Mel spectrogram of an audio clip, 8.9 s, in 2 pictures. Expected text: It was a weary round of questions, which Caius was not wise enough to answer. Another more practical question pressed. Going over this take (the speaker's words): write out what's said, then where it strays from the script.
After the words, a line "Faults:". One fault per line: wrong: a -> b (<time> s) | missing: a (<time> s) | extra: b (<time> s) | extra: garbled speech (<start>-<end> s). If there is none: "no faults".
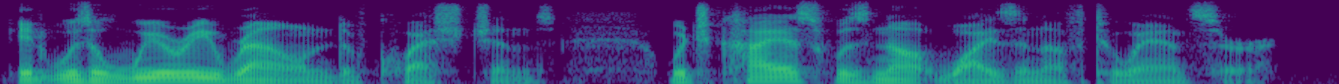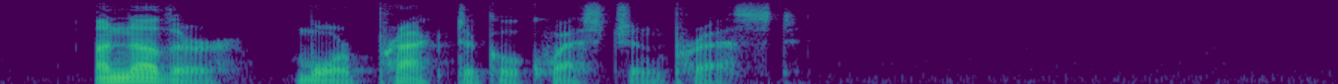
It was a weary round of questions, which Caius was not wise enough to answer. Another more practical question pressed.
Faults:
no faults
